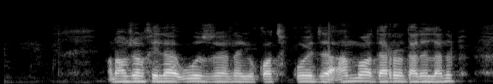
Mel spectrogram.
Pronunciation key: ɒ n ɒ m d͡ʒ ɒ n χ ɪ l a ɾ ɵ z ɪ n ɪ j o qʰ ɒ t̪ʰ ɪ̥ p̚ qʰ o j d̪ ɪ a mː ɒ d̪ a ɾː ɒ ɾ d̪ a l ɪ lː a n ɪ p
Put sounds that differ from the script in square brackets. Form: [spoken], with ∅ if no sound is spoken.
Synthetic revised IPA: ɒ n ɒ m d͡ʒ ɒ n χ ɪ l a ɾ ɵ z ɪ n ɪ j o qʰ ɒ t̪ʰ ɪ̥ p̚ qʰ o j d̪ ɪ a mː ɒ d̪ a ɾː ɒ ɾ d̪ a l ɪ lː a n ɪ p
